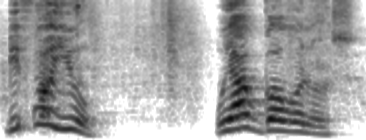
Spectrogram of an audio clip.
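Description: A woman's voice: on the high side, sing-song, a little slow, breathy edge. Woman scolding in a preachy vlog. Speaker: vlogger. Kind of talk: impassioned commentary to camera.

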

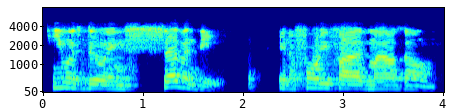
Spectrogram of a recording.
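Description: Priest telling jokes over a tinny line. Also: male voice, medium pitch, moderate pace, background noise. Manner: chatty storyteller. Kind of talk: telling jokes on a video call. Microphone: computer mic on a video call. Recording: tinny echoey video-call audio.

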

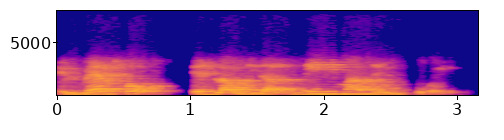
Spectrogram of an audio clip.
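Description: A man teaching a literature class in a slightly high voice. He keeps checking in with his listeners through tag questions and stretches recited verses into a sing-song drawl. The sound is thin and phone-like, with heavy echo. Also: big pitch swings, moderate pace. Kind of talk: classroom lecture.

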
